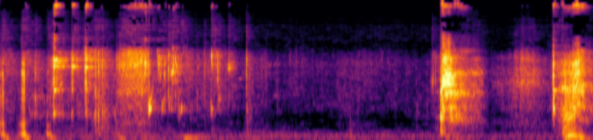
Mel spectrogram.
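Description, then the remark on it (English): Wine glugs and splashes as it is poured from a bottle: a few liquid bursts near the start, then two louder gurgling pours later, over a low background hum. “Help me open the bottle.”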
